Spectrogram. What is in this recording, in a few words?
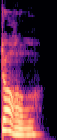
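"doll", British English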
